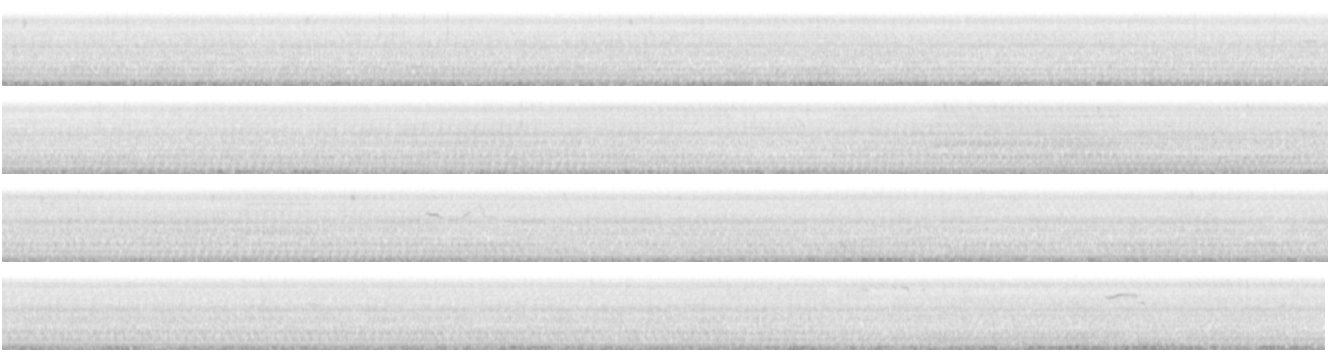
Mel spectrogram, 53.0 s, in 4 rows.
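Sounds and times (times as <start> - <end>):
diesel car engine at low revs: 0.0 - 53.0.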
